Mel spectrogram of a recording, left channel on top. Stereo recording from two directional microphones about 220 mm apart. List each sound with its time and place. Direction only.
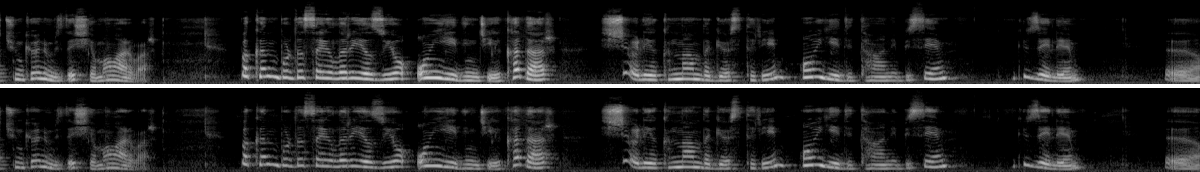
0.0 s a woman's voice: 25° left (ahead or behind); by 11.9 s centre (ahead or behind)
